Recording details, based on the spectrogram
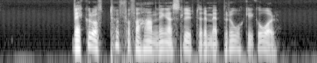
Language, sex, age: Swedish, male, 34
